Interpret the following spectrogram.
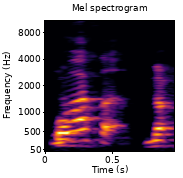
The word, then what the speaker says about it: Norfolk: Well, there's an L in there, but apparently you don't say that.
